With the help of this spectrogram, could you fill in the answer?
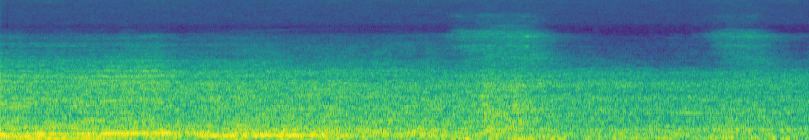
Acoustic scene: residential area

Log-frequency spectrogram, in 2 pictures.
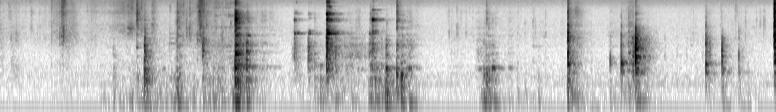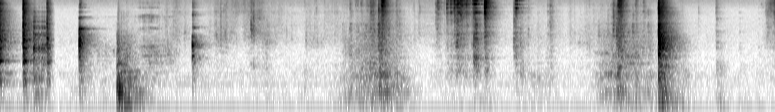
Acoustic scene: kitchen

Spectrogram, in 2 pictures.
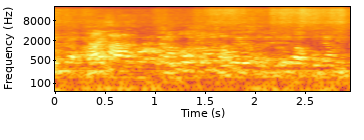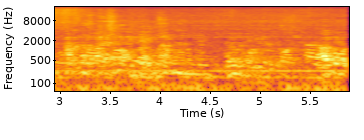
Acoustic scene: crowded indoor space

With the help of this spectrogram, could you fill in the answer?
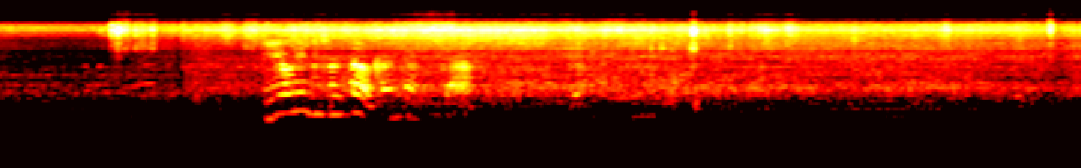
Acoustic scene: car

